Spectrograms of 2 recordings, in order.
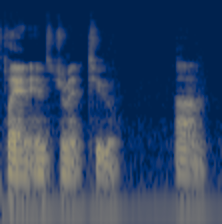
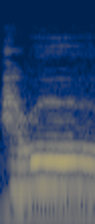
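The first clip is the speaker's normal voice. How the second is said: soft, hushed wolf howl; quiet wolf howl; 4 semitones higher, 6 dB quieter than usual. Pretend. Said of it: "but be quiet".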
